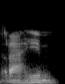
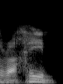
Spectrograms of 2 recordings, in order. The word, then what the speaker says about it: rahim: Ya, kalau kita biasa menyebut rahim, sebenarnya bukan rahim tapi rohim. Ya, karena kita tulisannya pakai H, jadi kita bacanya rahim, padahal itu H ya.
